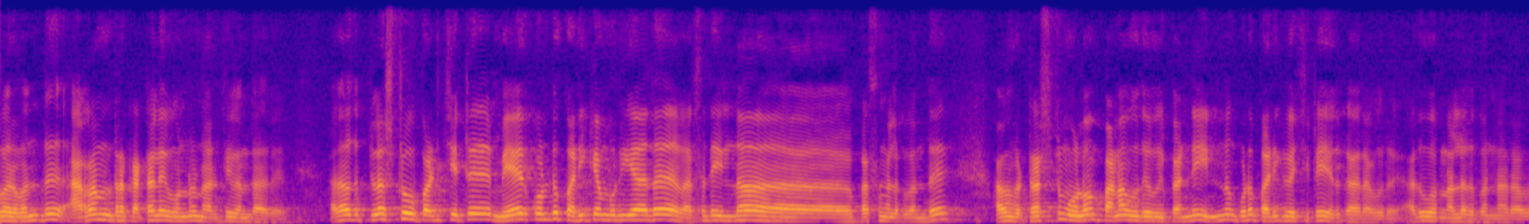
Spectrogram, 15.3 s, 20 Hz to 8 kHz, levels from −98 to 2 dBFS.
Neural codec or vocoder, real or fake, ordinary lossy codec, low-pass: codec, 16 kHz, 6 kbps, DAC; fake; none; none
